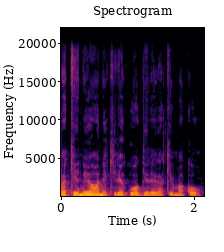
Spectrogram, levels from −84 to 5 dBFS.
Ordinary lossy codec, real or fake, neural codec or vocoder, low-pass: none; fake; vocoder, 44.1 kHz, 128 mel bands, Pupu-Vocoder; 19.8 kHz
